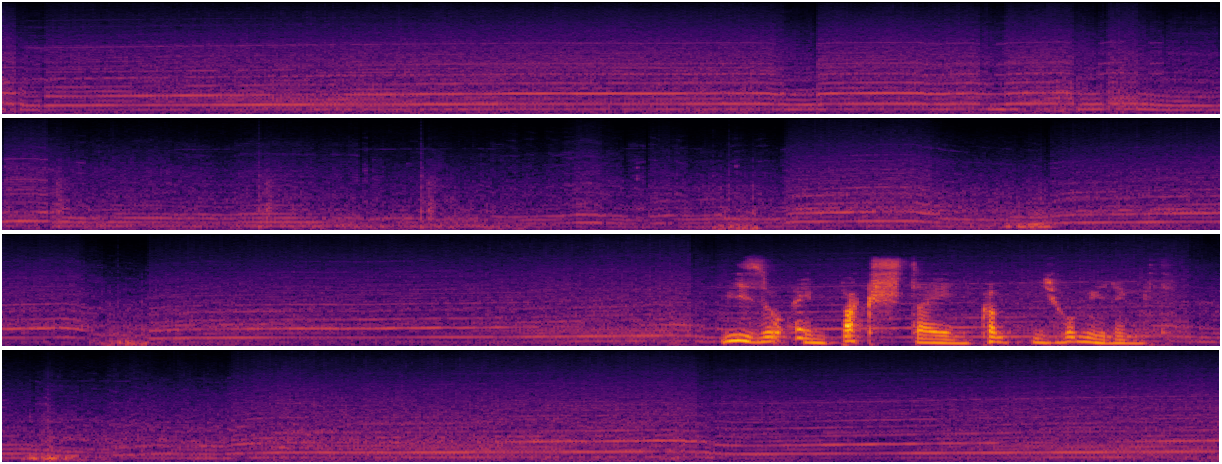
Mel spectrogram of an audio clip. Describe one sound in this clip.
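A race car engine screams at high revs and drops in pitch as it shifts down for corners.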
